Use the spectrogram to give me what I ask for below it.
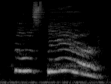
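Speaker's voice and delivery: very high startled squeak; crying mouse. Acted. Mouse calling into the dark den, high squeak. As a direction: squeak out in alarm. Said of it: "Mouse cries".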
